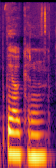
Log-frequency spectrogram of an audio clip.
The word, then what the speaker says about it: Wilke: So tell us about who is Wilken. And just spilled coffee. Let's spill the tea. Let me get you like tissue. Yeah, so tell us about who's Wilken. Wilken, right?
